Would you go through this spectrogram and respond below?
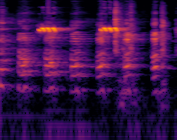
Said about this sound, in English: Oh, yeah, crickets.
